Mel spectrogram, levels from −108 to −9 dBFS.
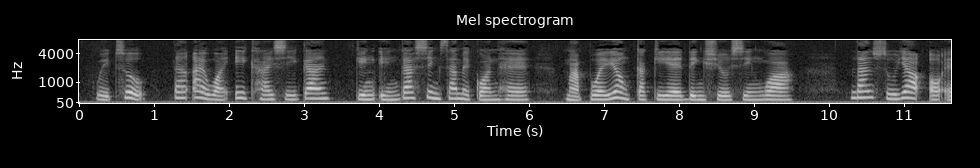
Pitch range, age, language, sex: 185-250 Hz, 20-39, Chinese, female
